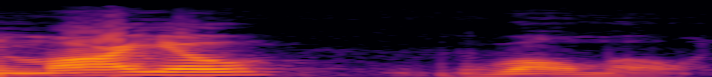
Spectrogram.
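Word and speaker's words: Uomo: little search magnifying glass icon just type in Mario wo now wo is an atalian name so it's pronounced wo sound like a w but wo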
